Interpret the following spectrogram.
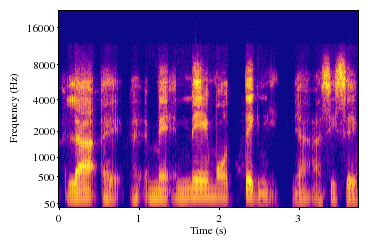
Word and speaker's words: mnemotecnia: lo que ustedes entienden mapas conceptuales y la nemotecnia ya así se pronuncia nemotecnia está capacidad que todos tenemos de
